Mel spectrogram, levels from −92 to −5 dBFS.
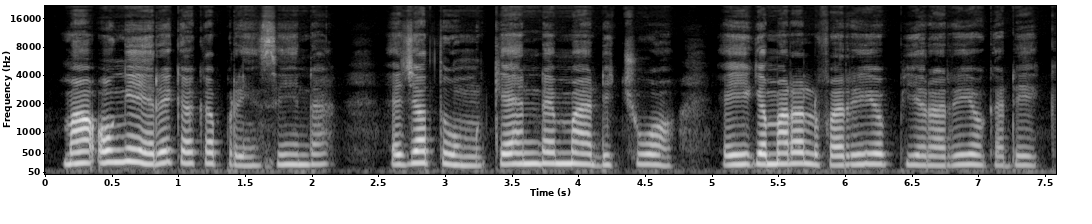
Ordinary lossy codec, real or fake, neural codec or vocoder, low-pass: none; fake; vocoder, 44.1 kHz, 128 mel bands every 512 samples, BigVGAN v2; none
